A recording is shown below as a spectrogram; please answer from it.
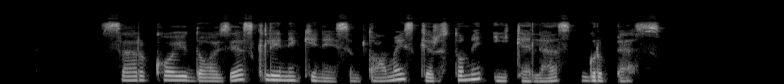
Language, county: Lithuanian, Tauragė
